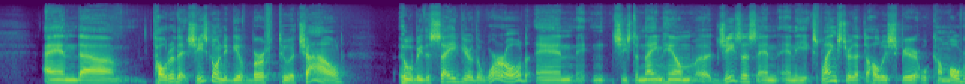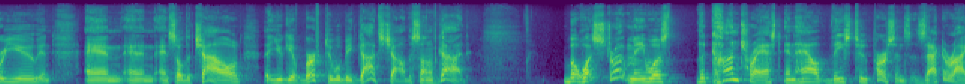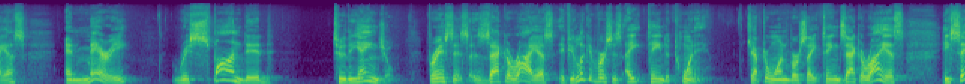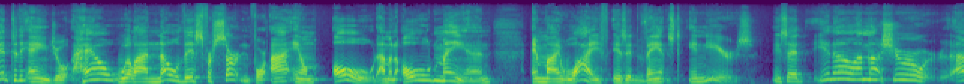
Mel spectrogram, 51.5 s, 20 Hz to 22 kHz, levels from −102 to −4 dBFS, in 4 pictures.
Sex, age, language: male, 60-79, English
